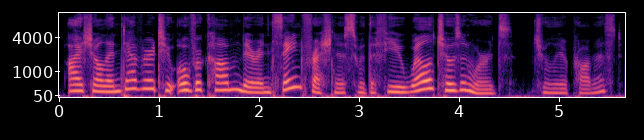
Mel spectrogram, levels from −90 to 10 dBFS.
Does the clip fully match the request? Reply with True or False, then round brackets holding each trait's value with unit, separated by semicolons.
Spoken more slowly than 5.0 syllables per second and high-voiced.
False (5.3 syllables/s; 235 Hz)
